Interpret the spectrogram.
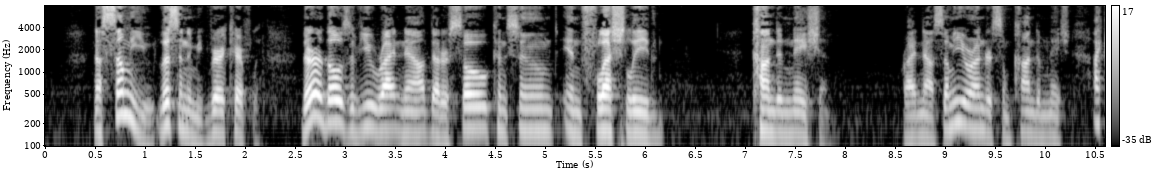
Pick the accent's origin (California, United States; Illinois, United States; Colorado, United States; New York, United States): California, United States; Blythe; I came from Blythe, California. In the heat of the summer, it was 120 degrees in the shade.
